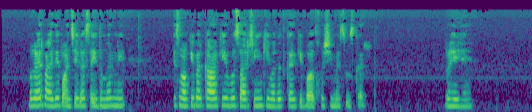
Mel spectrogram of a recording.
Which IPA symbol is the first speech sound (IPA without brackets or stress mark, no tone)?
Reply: b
